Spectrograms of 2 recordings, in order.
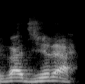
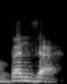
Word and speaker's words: Vajra: Tibetans do, which is they don't say Vajra because the JRA sound is hard for them. They go Banza and this kind of thing.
